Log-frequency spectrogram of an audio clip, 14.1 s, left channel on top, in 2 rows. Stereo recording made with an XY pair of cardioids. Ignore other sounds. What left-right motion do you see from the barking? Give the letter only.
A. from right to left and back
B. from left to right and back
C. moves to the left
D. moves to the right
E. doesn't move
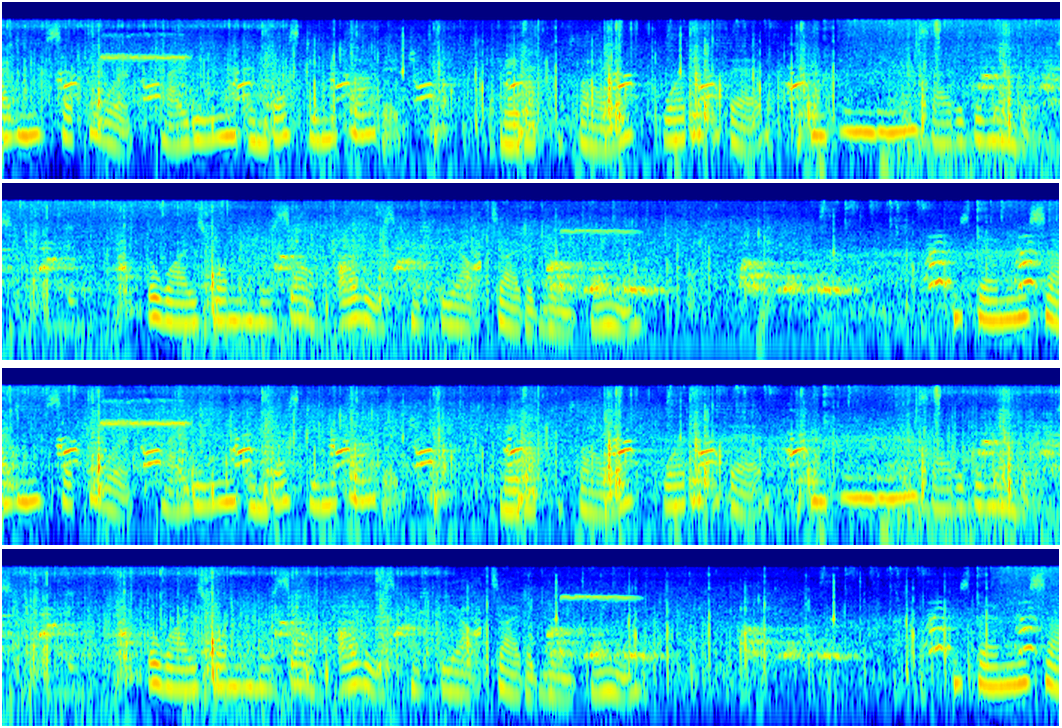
C.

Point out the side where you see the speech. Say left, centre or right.
centre.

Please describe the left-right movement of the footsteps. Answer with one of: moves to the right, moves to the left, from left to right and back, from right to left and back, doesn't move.
from right to left and back.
